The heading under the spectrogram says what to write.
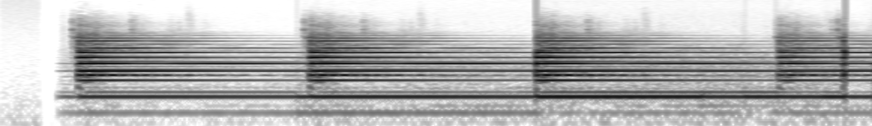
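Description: Loud church bells ring, four strong strikes about every one and a half seconds, each leaving a long humming ring that overlaps the next, with no voices.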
